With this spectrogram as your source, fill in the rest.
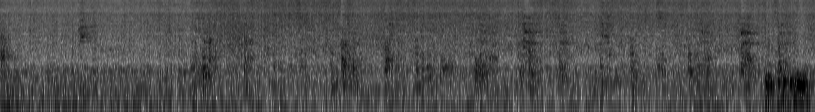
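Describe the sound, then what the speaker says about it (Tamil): Grated coconut stirred and sautéed in a pan with cooked carrots and beans for a curry, giving a continuous close sizzle with scraping stirring strokes and no talking. "தேங்காய் போட்டு நல்லா வதக்கி கொடுங்க"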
